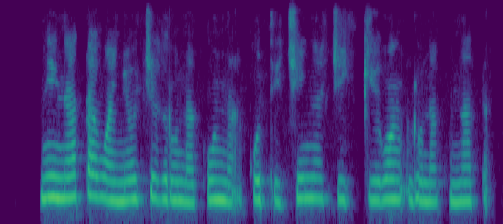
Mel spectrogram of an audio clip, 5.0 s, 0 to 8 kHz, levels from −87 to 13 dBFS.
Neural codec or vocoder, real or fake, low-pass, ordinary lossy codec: codec, 24 kHz, 6 kbps, HILCodec; fake; 7.2 kHz; Opus, 16 kbps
